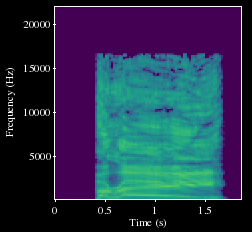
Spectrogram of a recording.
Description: Cartoon Lion, Voice, Hooray Sound Effect Download | Gfx Sounds
Cartoon-lion-voice-hooray.mp3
